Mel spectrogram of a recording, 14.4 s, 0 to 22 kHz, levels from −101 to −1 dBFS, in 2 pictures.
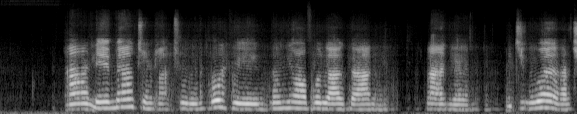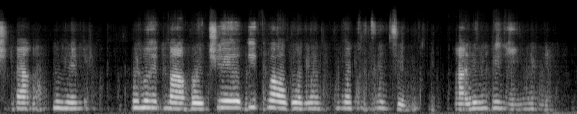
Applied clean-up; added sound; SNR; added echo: neural mask model DeepFilterNet 3.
